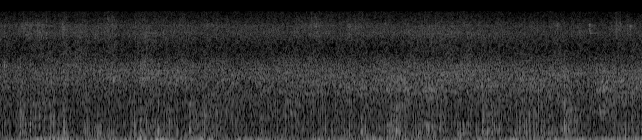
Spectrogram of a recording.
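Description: Heavy rain falling steadily on a wet street and pavement, an even hiss.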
